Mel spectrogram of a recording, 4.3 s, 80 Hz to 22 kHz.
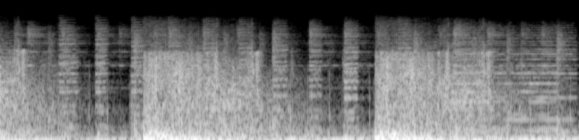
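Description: Two heavy shotgun blasts ring out in a modded Super Mario 64, each a loud booming burst about two seconds apart, layered over busy game sounds and background clatter.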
